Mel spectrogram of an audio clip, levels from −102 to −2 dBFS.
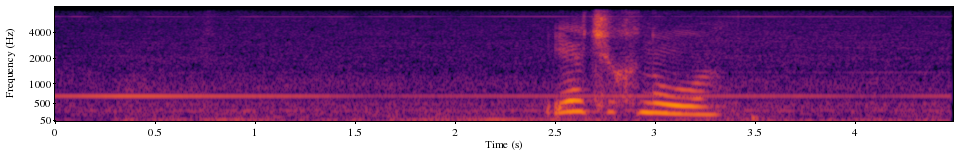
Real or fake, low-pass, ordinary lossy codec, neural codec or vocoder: real; 7.2 kHz; none; none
